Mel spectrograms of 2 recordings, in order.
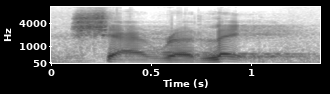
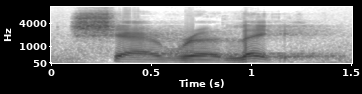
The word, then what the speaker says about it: Chevrolet: satellite is not the correct pronunciation the correct pronunciation is Cheryl a Chevrolet come on repeat after me Chevrolet okay it's Chevrolet it's the name of an automobile the next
